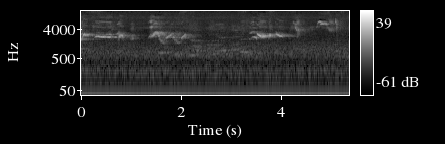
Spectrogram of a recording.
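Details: Blackbird singing on December 17, varying every phrase: rich whistled warbles at mid pitch, each followed by higher squeaky twitters, three phrases separated by short pauses, against a quiet steady background hiss.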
